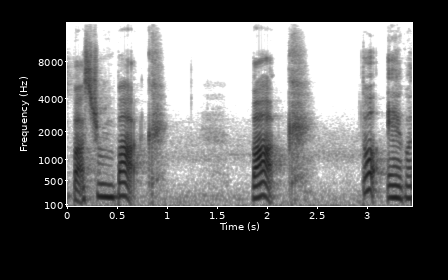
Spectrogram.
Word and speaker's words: Bach: バッハさんのお名前は英語ではバックと最後 K で発音されます。ネイティブの方の発音を聞いてみましょう。 My favorite composer is Johann Sebastian Bach.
